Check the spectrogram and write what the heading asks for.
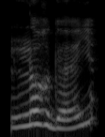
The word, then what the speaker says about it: l'orgueil: So, l'orgueil, if we have the spelling E-U-I-L, it will be l'orgueil. L'orgueil. Because the E after G, my G, turns the G into a soft G.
